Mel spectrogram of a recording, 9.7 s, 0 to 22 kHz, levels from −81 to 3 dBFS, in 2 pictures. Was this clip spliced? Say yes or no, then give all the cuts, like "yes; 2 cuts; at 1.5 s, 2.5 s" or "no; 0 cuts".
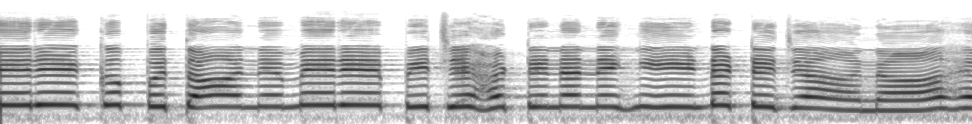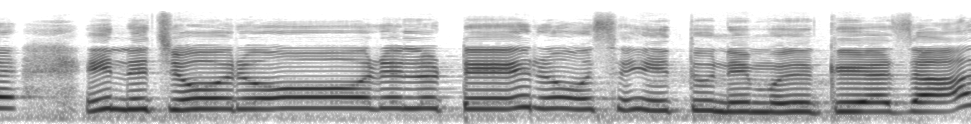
no; 0 cuts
